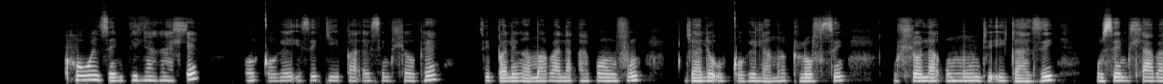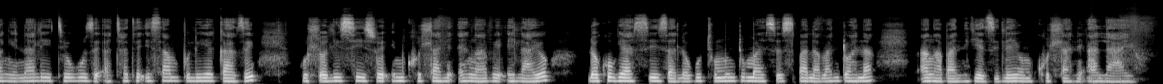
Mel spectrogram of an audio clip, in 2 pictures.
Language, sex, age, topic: North Ndebele, female, 50+, health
